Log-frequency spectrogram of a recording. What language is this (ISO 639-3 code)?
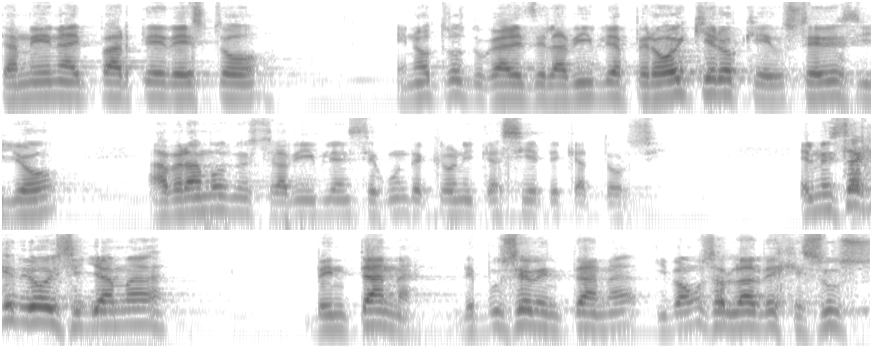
spa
